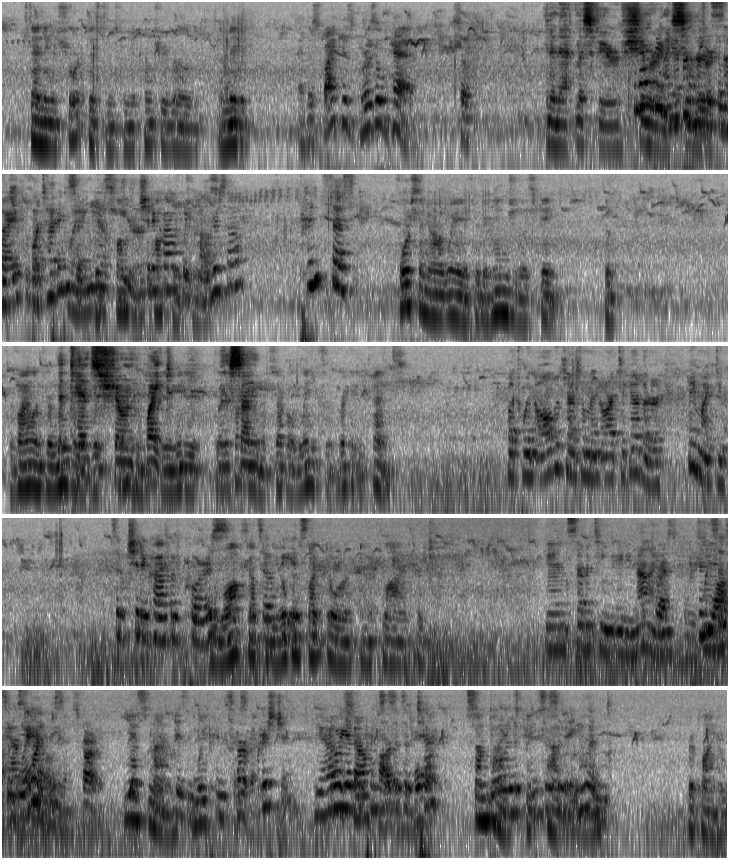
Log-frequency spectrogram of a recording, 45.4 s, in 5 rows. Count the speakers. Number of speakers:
5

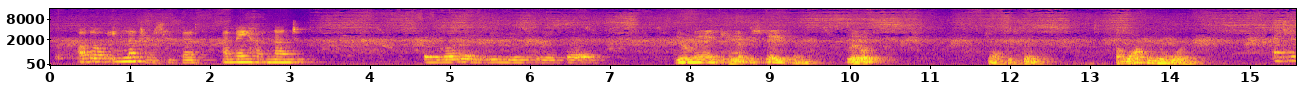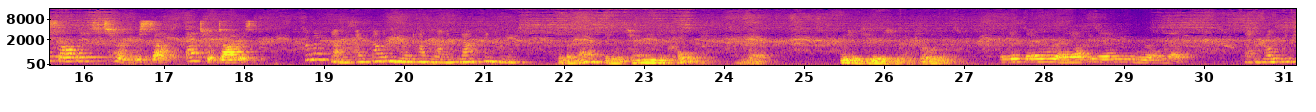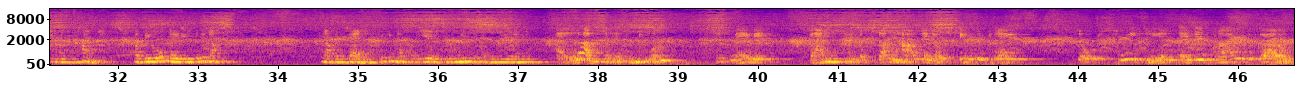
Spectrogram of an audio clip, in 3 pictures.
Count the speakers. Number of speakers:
7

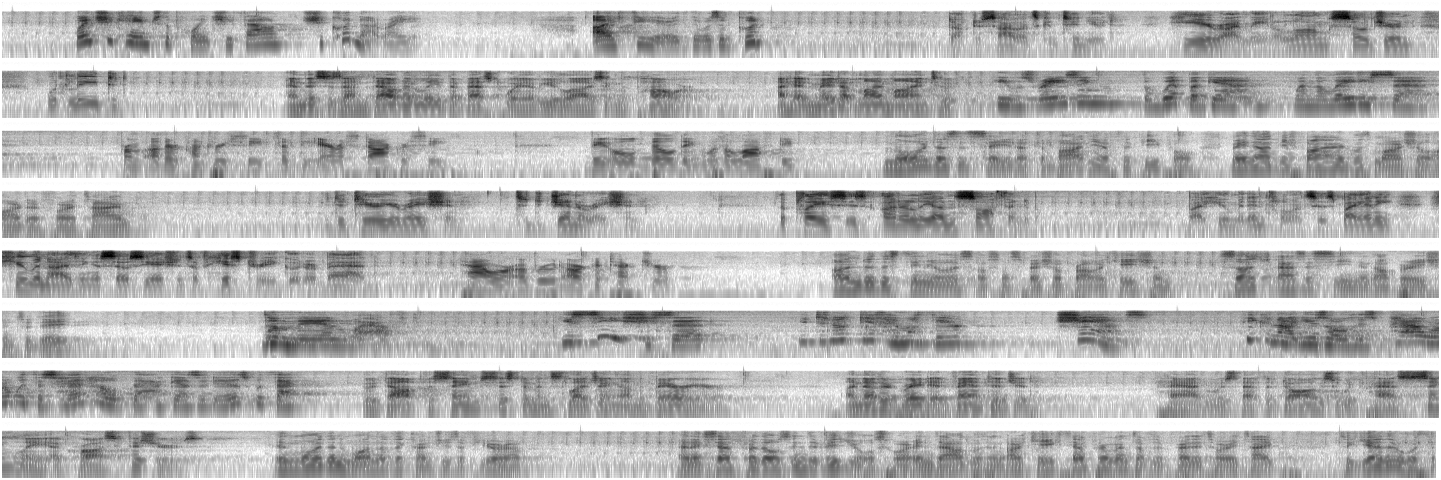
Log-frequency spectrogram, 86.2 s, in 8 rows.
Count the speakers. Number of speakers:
6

